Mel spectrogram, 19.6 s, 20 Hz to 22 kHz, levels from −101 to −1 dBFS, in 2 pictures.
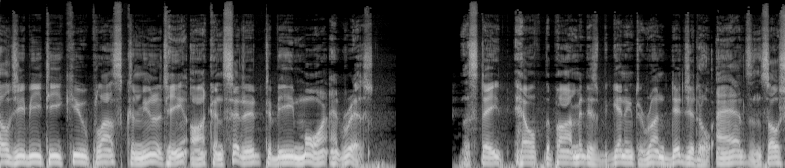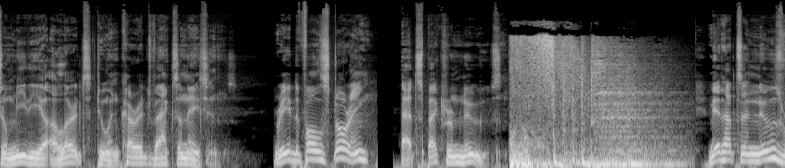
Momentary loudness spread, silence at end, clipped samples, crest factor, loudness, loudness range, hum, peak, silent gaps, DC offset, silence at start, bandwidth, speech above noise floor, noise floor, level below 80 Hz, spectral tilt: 8 LU; 0 s; under 0.1%; 18 dB; -22 LUFS; 4 LU; none; -4 dBFS; 4.94-5.64 s, 14.53-14.72 s; under 0.1%; 0 s; 20 kHz; 44 dB; -65 dBFS; -32 dBFS; -5 dB/octave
